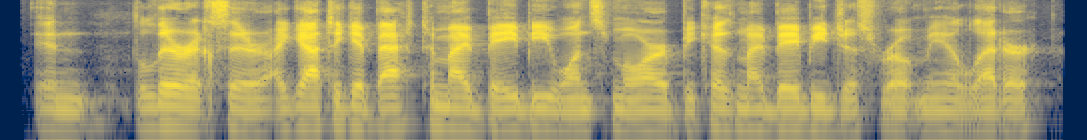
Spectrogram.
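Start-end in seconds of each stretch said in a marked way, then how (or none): none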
